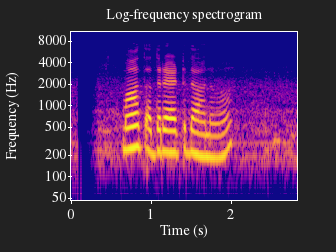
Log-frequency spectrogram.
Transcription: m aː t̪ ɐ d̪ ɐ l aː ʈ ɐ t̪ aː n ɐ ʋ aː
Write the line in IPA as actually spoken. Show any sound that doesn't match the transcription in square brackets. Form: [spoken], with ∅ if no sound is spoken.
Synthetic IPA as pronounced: m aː t̪ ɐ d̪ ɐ [ɾ] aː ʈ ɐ [d̪] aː n ɐ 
